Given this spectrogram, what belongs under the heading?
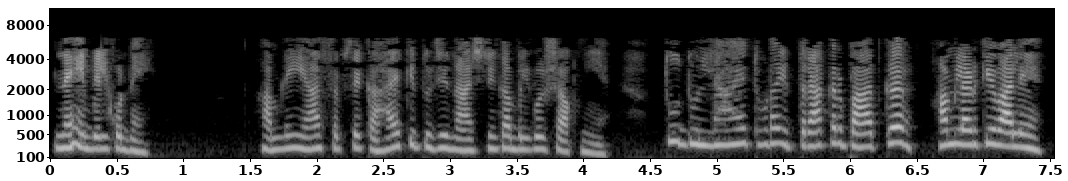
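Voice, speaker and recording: A woman playing a young, bossy elder sister in an animated comedy story, scolding and teasing with sarcasm. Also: a little high, brisk, no room sound, close to an everyday voice. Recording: dull, lo-fi studio voice-over.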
